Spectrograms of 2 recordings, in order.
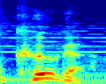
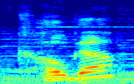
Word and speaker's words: Koga: minor turbulence masked hero kuga uh it's pronounced koga i have been informed it is koga mastero koga is a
